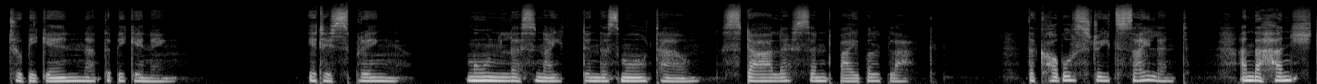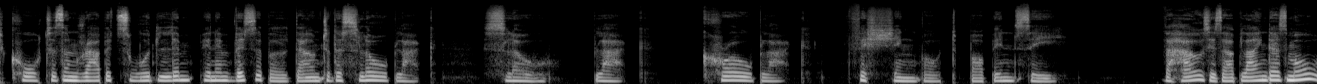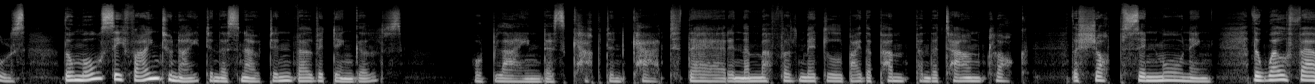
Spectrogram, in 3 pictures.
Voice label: welsh

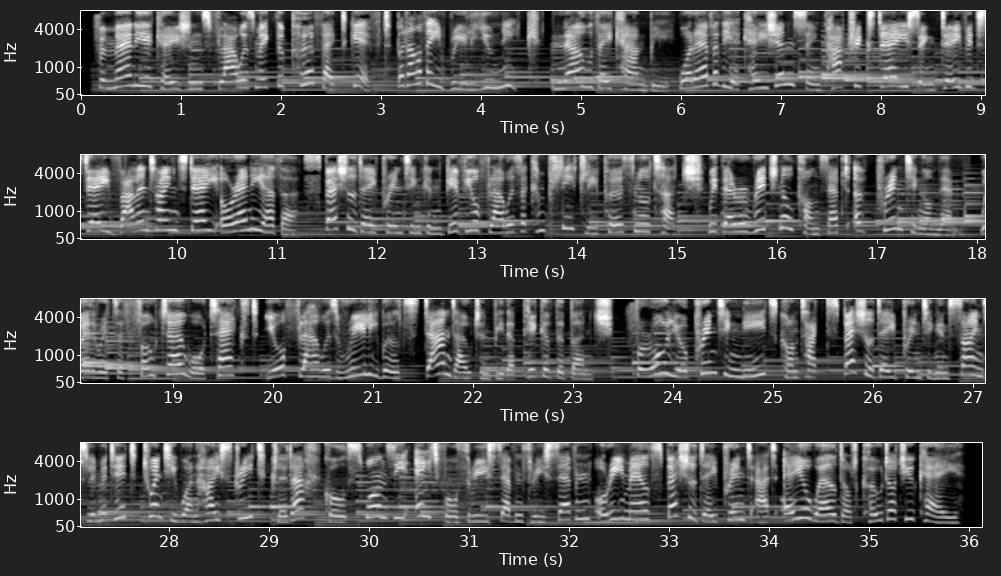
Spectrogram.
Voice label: welsh accent

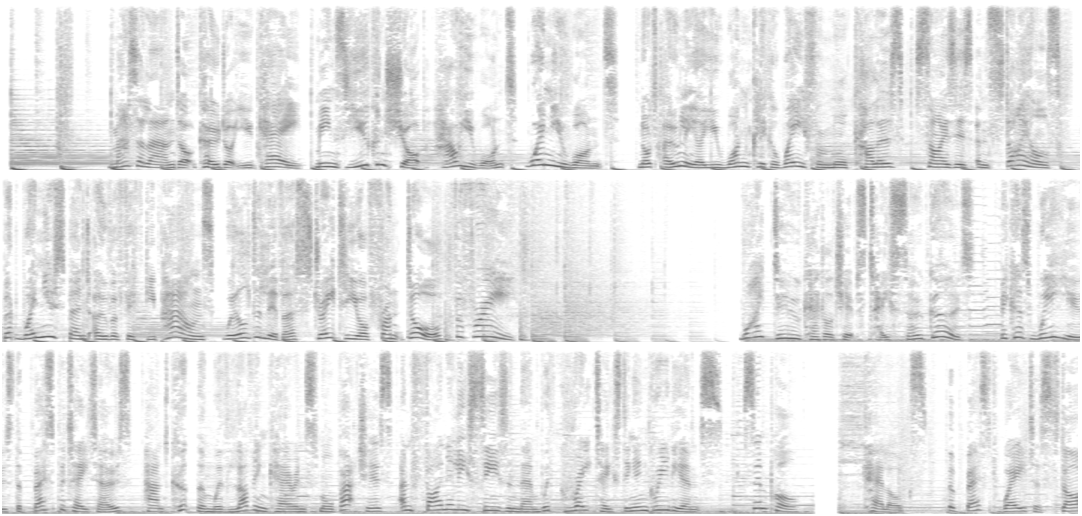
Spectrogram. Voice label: in-store commercials

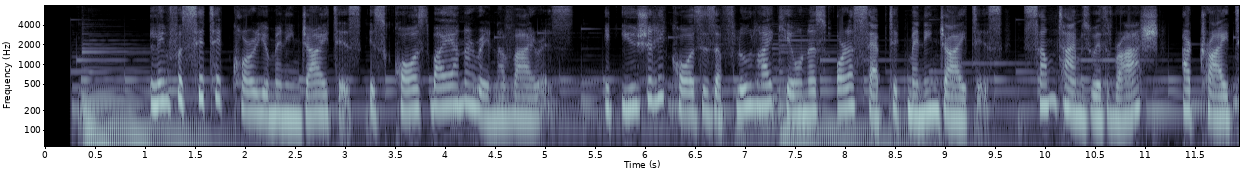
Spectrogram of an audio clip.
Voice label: brazilian female english medical

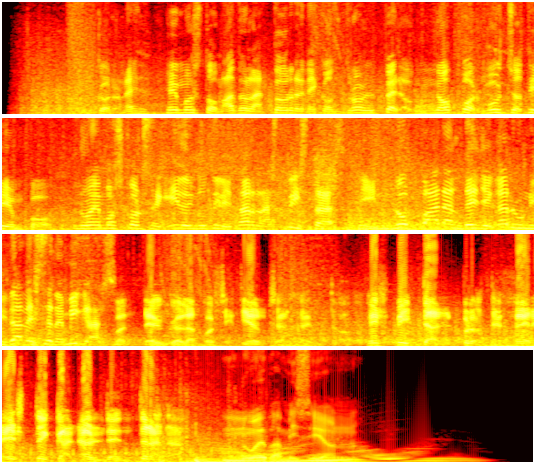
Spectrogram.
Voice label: castilian spanish male game

